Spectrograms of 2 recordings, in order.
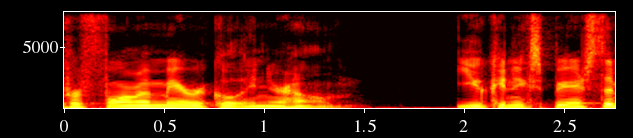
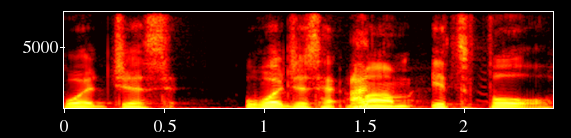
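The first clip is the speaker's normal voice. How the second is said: plain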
